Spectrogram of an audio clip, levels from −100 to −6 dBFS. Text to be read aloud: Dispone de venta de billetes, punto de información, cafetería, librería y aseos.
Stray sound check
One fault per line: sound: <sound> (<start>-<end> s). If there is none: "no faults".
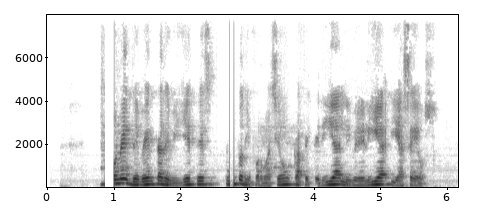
sound: dropout (0.9-1.0 s)
sound: dropout (2.7-2.8 s)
